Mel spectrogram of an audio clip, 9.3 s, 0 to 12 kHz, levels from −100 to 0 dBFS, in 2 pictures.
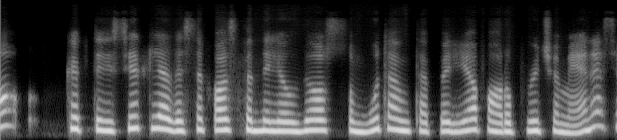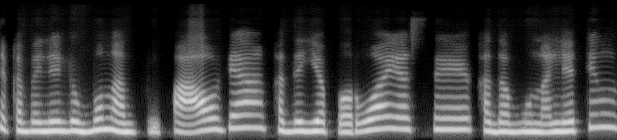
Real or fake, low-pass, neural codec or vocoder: fake; 10.8 kHz; codec, 24 kHz, 0.9 kbps, WavTokenizer, large speech release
